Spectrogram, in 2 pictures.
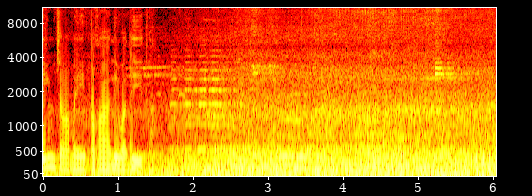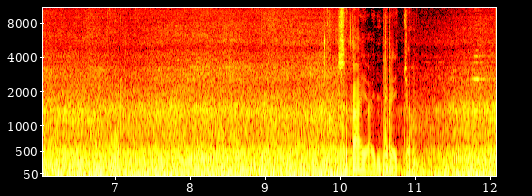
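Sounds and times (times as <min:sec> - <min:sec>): street traffic: 0:00.0 - 0:12.0.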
